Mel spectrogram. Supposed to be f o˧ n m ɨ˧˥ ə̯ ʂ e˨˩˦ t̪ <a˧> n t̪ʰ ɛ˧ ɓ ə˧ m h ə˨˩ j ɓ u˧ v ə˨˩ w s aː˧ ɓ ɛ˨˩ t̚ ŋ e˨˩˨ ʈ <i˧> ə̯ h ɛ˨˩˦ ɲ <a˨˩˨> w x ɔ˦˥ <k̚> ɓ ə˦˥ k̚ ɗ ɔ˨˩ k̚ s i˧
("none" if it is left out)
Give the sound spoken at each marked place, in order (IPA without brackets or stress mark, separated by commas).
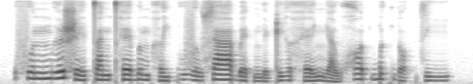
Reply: a˧, i˧, a˨˩˨, t̚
